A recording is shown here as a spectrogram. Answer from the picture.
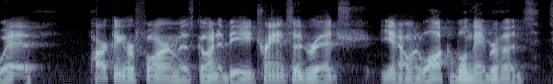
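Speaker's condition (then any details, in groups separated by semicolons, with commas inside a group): No condition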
